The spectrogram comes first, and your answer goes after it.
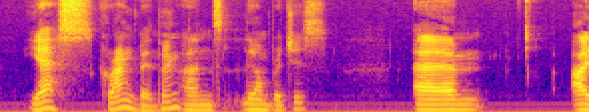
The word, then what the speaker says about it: Khruangbin: Khruangbin. Yes, Khruangbin Thing.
